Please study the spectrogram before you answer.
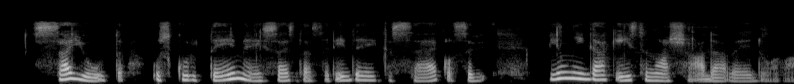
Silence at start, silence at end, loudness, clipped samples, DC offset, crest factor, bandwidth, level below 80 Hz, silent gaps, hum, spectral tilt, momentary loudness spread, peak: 0.35 s; 0 s; -24 LUFS; under 0.1%; under 0.1%; 20 dB; 8 kHz; -72 dBFS; 1.45-1.53 s, 2.04-2.10 s, 5.31-5.48 s; none; -5.5 dB/octave; 13 LU; -4 dBFS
